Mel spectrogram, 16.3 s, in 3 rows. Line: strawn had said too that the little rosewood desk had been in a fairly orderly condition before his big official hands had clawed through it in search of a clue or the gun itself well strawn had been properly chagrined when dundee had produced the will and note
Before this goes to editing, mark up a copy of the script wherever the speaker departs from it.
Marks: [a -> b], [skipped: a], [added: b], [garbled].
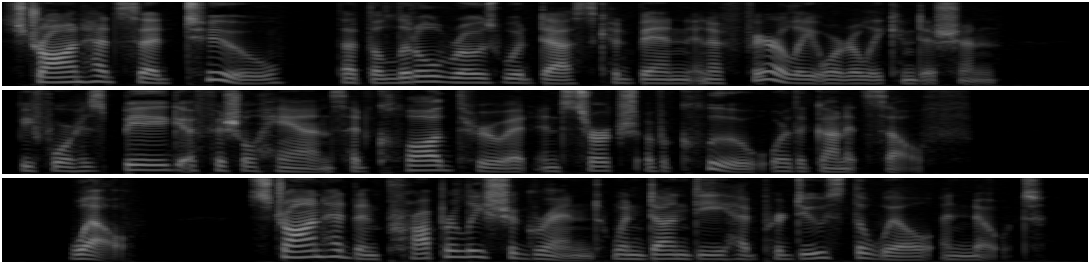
strawn had said too that the little rosewood desk had been in a fairly orderly condition before his big official hands had clawed through it in search of a clue or the gun itself well strawn had been properly chagrined when dundee had produced the will and note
